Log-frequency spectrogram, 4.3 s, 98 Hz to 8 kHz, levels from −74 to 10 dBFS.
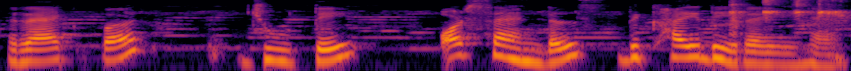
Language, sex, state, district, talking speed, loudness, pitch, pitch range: Hindi, female, Madhya Pradesh, Dhar, 125 wpm, -17 LUFS, 220 Hz, 185-260 Hz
